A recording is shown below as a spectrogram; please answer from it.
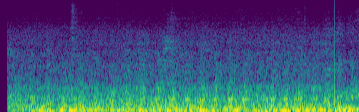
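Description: Steady low rumble heard from inside a passenger rail car as the train runs.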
